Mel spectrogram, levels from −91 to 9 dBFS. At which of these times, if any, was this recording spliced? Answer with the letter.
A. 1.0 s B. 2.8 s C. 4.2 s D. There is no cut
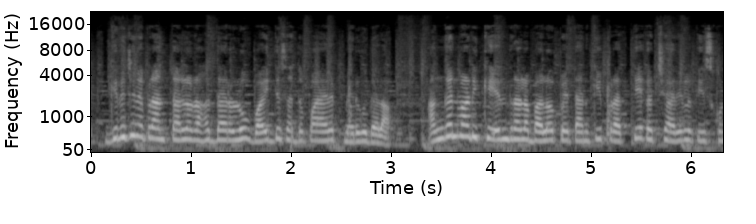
D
